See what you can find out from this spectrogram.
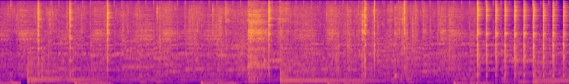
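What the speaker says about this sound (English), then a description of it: "Let me go ahead and stir this up just a little bit to get the egg incorporated." A spoon stirs chopped egg into a macaroni ham salad in a bowl, producing wet, squelchy mixing with scraping knocks, then a quick run of rhythmic taps toward the end, close and fairly loud with no speech.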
